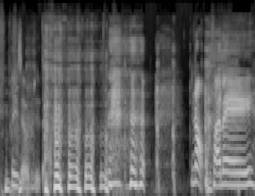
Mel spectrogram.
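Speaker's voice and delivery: put-on practiced, slow, drawn-out English accent. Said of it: "practicing your English accent".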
